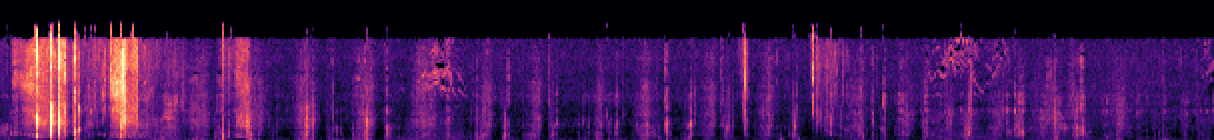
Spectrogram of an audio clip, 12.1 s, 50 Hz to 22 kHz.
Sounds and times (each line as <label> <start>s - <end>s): eating an apple 0.0s - 12.1s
